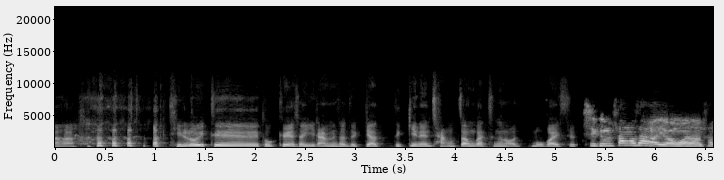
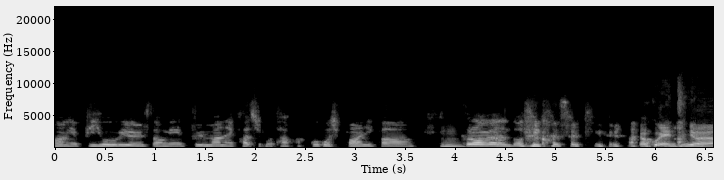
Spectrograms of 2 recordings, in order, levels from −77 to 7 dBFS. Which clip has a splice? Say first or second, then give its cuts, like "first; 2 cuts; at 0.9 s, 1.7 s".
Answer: first; 2 cuts; at 1.1 s, 5.2 s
